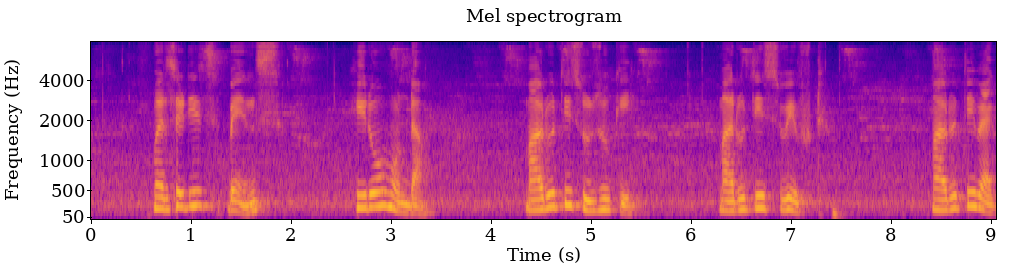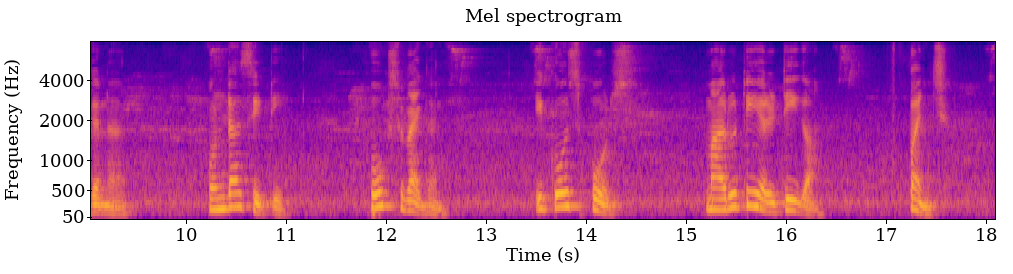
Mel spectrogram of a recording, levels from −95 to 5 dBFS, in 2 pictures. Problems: constant background noise, continuous background conversations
